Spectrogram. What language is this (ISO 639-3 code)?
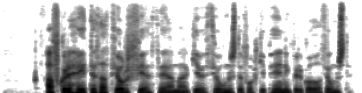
isl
